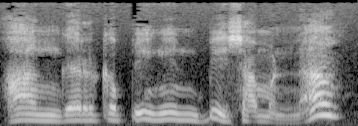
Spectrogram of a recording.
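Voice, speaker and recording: A gentle old grandfather from a fairy-tale audio drama. The husky voice takes its time and rises and falls freely, with murmured, questioning hums. The recording is dry and slightly dull. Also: fairly high pitch, big pitch swings, takes it slowly, no echo, exaggerated voice. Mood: curious, gentle. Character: kind old grandfather sage who rewards honesty.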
